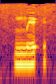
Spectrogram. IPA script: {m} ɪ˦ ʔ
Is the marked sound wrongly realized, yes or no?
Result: no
